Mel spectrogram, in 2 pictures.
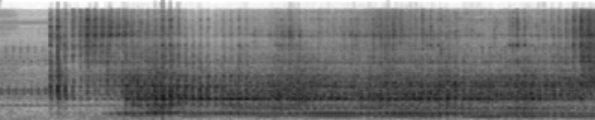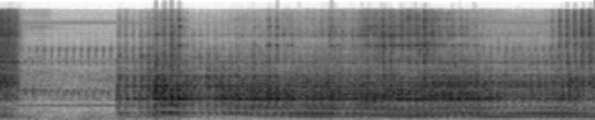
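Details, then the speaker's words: Wood lathe cutting a large, thin oak and cast-resin platter with a radiused negative-rake square finishing tool: two passes, each with a rattling buzz and steady squeal-like tone; a little better, but the thin platter flexes and the tool chatters. "it's a little bit better still getting some chatter because of the flex"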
